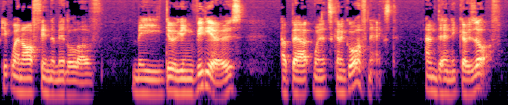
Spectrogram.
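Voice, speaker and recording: A man rambles to camera in a loose, musing monologue. He drifts between thoughts and stops to correct himself. His voice sits at an everyday mid pitch. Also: moderate pace, fairly bright tone. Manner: musing, meandering, self-correcting. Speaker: vlogger.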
